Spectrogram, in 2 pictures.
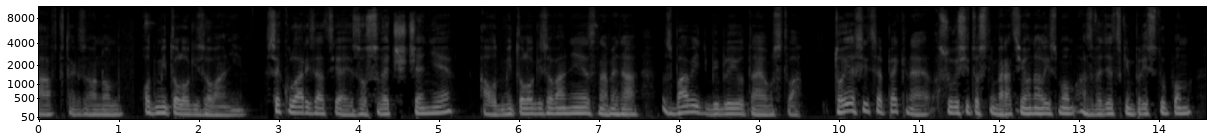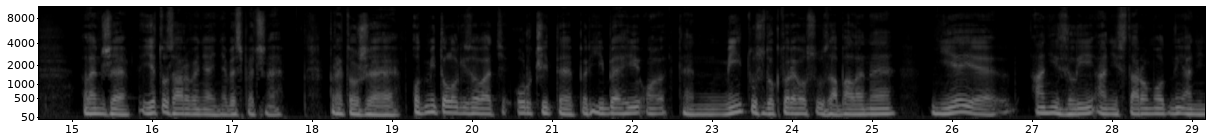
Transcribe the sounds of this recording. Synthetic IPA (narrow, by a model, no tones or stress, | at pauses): aft̪aɡzʋanɔm | ɔd̪mit̪ɔlɔɡizɔʋaɲiː | sɛkulaɾizaːt͡siajɛzɔsʋɛt͡ʃcɛɲɪɛ | aɔd̪mit̪ɔlɔɡizɔʋaɲɪɛznamɛnaːzbaʋiɟbibliut̪ajɔmst̪ʋa | t̪ɔjɛsiːt͡sɛpɛknɛːsuːʋisiːt̪ɔst̪iːmɾat͡siɔnalizmɔmazʋɛɟɛt͡skiːmpɾiːst̪upɔm | lɛnʒɛjɛt̪ɔzaːɾɔʋɛɲajɲɛbɛspɛt͡ʃnɛː | pɾɛt̪ɔʒɛɔd̪mit̪ɔlɔɡizɔʋacuɾt͡ʃit̪ɛːpɾiːbɛɦiɔt̪ɛnmiːt̪uzd̪ɔkt̪ɔɾɛːɦɔsuːzabalɛnɛː | ɲɪɛjɛ | aɲizliːʔaɲist̪aɾɔmɔd̪niːaɲi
